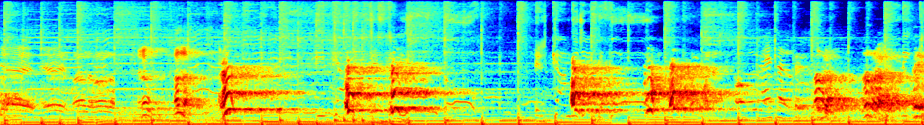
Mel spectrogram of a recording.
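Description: A Doberman gives short, deep single barks on command, spaced a couple of seconds apart over background music.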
